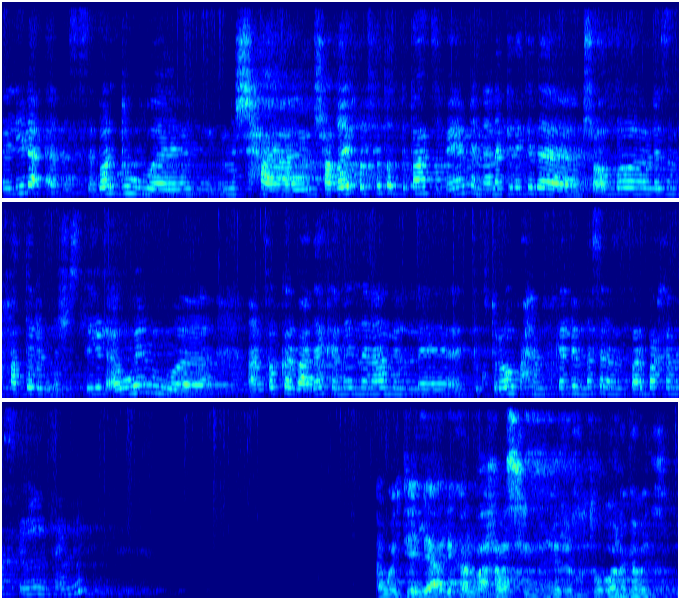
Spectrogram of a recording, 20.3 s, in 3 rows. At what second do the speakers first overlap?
none

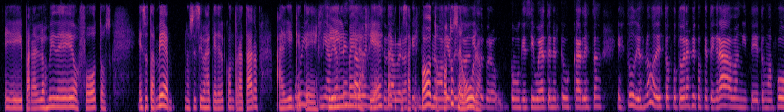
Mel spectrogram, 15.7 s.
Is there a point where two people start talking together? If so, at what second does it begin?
5.9 s

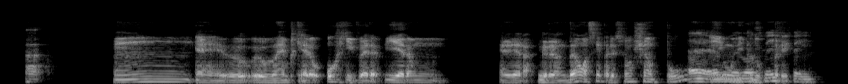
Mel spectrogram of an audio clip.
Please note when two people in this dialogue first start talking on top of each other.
6.9 s

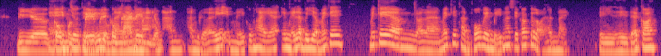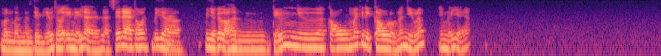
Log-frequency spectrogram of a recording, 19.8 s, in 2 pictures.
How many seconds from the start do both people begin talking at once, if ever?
0.7 s

